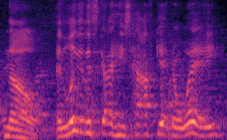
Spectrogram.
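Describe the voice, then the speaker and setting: A middle-aged man giving casual, animated commentary on a video, acting out quotes and laughing along. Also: sits high, brisk, music in the background. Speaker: self-defense video commentator. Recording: roomy echo.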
